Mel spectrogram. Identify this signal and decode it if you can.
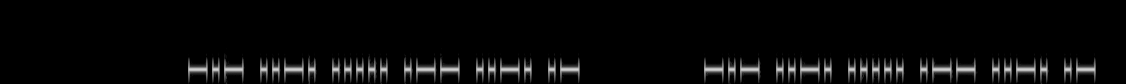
Morse code, heard as a keyed tone, about 20 wpm, 700 Hz. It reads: KF5WFA KF5WFA
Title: USA Call Signs - 6 Characters - Repeated 2x - 20wpm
